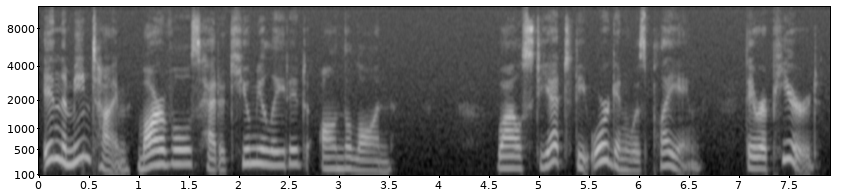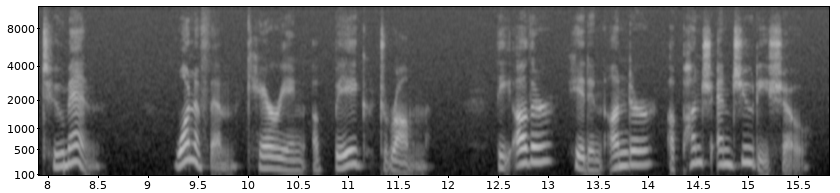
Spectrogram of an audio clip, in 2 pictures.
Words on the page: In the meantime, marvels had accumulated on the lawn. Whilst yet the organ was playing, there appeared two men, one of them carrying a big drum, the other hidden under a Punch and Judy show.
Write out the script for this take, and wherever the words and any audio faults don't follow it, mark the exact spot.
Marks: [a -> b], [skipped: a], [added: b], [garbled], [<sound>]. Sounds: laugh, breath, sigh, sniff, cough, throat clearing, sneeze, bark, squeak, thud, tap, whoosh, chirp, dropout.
In the meantime, marvels had accumulated on the lawn. Whilst yet the organ was playing, there appeared two men, one of them carrying a big drum, the other hidden under a Punch and Judy show.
